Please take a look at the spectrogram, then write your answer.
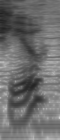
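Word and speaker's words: Hieu: It's spelled H-I-E-U, pronounced Hugh, and N-G-U-Y-E-N.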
